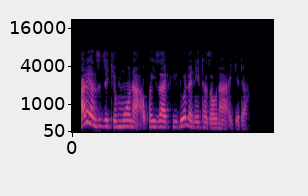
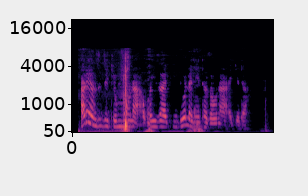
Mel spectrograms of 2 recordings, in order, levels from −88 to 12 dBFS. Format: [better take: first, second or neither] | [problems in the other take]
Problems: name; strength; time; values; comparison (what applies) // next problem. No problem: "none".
first | noise reduction (classical method WPE with log-MMSE)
